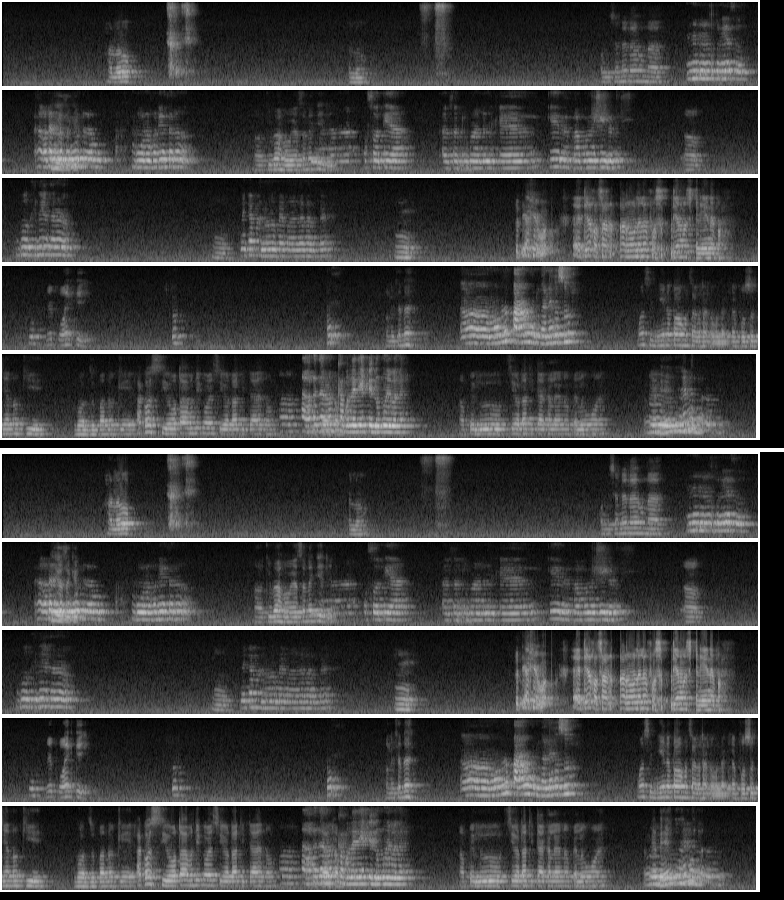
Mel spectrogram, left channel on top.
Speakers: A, on the right; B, on the left.
A: হেল্ল'।
B: <unintelligible>
A: হেল্ল'।
B: <unintelligible>
A: শুনিছা নে নাই শুনা।
B: উম, উম শুনি আছোঁ আগত
A: কি
B: এনেকে
A: হৈছে
B: বহুত
A: কি
B: টাইম। বৰষুণ দি আছে ন।
A: অ', কিবা হৈ আছে। নে
B: তোমাৰ
A: কি এতিয়া
B: পছতীয়া তাৰপিছত
A: উম
B: তোমাৰ তেনেকে এন কি নেফাফু নে কি জানো।
A: অ'।
B: বল খেলি আছা ন।
A: উম।
B: যেতিয়া মানুহৰ বাবে কৰা যায় ভাল পায়।
A: উম। এতিয়া সেইবোৰ এতিয়া সঁচা কথা ক'বলৈ গলে প্ৰচতিয়া মই চিনিয়ে নেপাওঁ।
B: <inaudible>
A: এই পঢ়ে কি?
B: উ। <unintelligible>
A: শুনিছেনে।
B: অ', অ', মই বোলো পাওঁ সেইটো কাৰণে কৈছোঁ।
A: মই চিনিয়ে নাপাও সঁচা কথা ক'ব লাগিলে পছতীয়ানো কি? গছজোপানো কি আকৌ চিৰতা বুলি কয় চিৰতা তিতা হেনো।
B: অ', আগতে
A: তিতা
B: যে আমাক
A: খাব
B: খাবলৈ দিয়ে পেলু মৰিবলৈ।
A: আৰু পেলু চিৰতা তিতা খালে ন পেলু মৰে। এনেকে
B: উম
A: ঢেৰ কিবা
B: ধেৰ
A: কিবি
B: আছে
A: আনিলে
